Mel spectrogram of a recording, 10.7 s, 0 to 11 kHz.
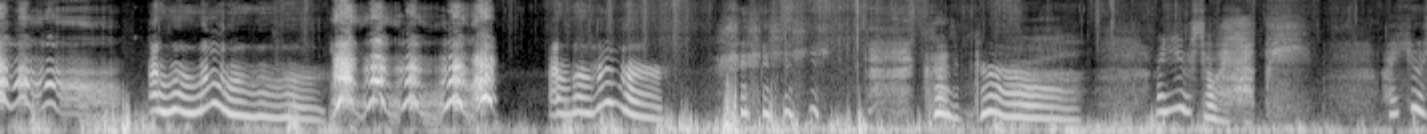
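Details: Iris, a 10-week-old female Standard Poodle puppy, gives a run of high, bending whines and short yips, several rising then falling in pitch, mixed with a woman's affectionate baby talk and some rustling and footsteps.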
